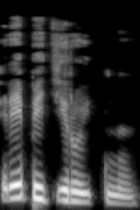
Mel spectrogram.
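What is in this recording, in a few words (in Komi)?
"репетируйтны", Komi, female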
